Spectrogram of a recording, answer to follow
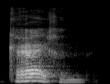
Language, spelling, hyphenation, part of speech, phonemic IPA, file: Dutch, krijgen, krij‧gen, verb / noun, /ˈkrɛi̯ɣə(n)/, Nl-krijgen.ogg
- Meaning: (verb) 1. to get, to receive, to come into possession of (anything ranging from concrete to abstract inputs such as news, gift, punishment, et cetera) 2. to get, to be presented with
